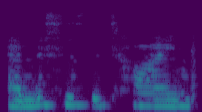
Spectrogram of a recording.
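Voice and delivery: put-on reading to children. Second grade teacher reading a picture book to her class, soothing.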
